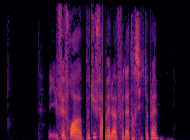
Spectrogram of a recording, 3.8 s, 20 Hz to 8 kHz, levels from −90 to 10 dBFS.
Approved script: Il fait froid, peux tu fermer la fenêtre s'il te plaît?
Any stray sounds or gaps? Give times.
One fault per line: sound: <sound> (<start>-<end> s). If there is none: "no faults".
sound: dropout (2.0-2.1 s)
